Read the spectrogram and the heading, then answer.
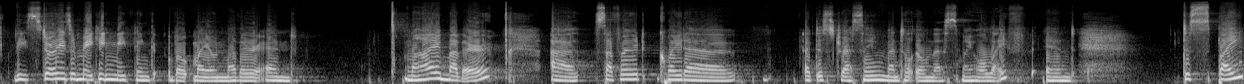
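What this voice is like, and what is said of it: Teary, emotional voice. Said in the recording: “I'm all teary”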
